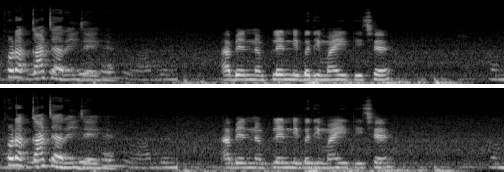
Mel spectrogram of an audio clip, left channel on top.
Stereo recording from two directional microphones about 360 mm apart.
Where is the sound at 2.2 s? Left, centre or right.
Left.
